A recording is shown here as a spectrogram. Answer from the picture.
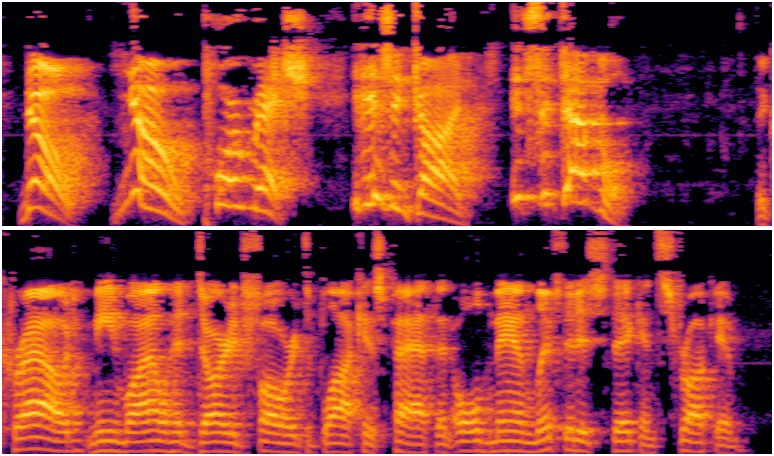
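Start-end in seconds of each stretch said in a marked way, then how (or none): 0.2-4.7 very high, drawn-out, swooping shouting. Narrating a woman who answers a voice she seems to hear: shouting. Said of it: "she shouted".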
